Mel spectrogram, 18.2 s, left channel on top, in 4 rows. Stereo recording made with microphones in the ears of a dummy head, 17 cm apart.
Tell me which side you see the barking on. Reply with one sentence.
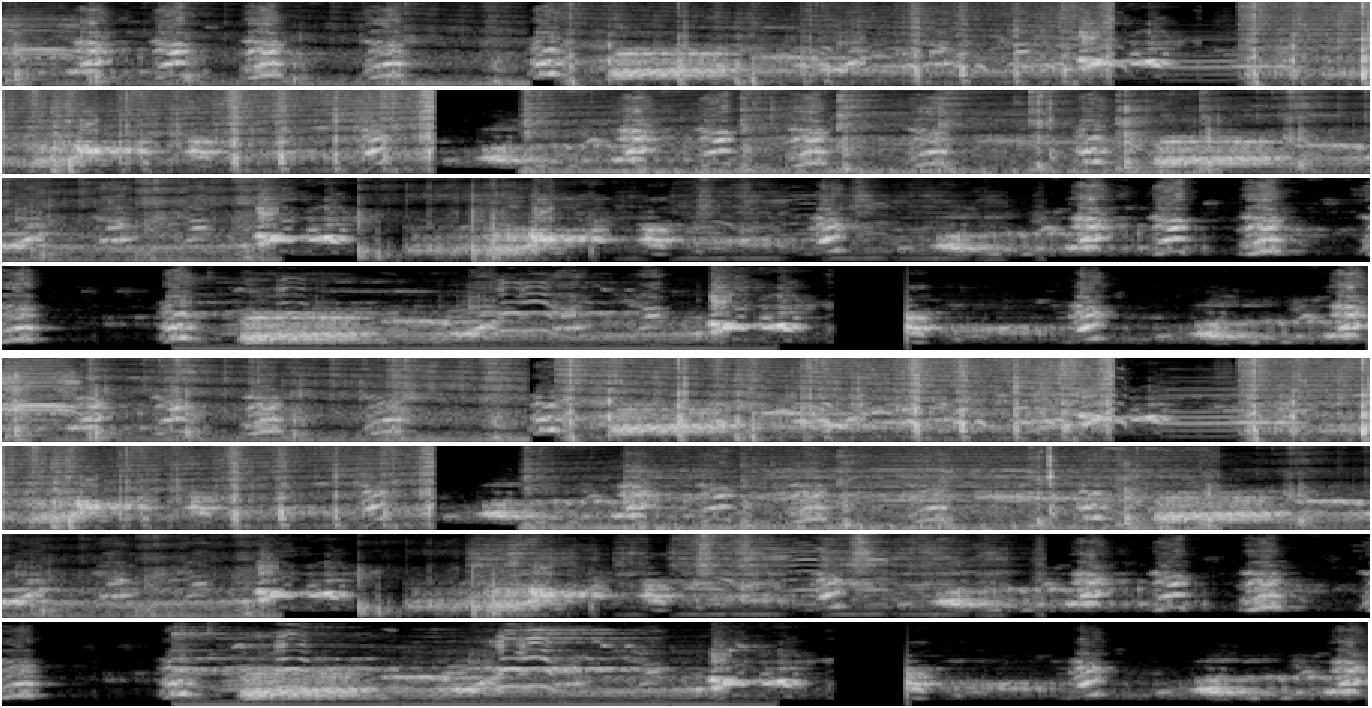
In this clip you hear the barking on the left.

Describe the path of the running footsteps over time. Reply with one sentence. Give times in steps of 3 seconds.
In this clip you hear the running footsteps on the right from 0 s, in the centre from 3 s, on the left from 6 s and not at all from 12 s.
